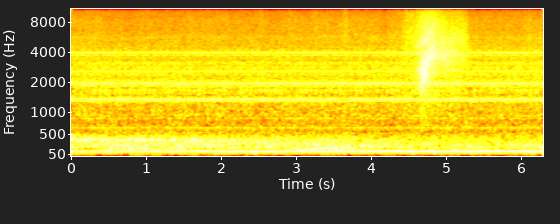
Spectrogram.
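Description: A steady low hum with faint, steady high tones above it, and a brief soft hiss about five seconds in.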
